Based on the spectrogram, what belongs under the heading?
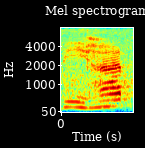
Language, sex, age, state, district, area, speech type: Odia, female, 45-60, Odisha, Sundergarh, urban, spontaneous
